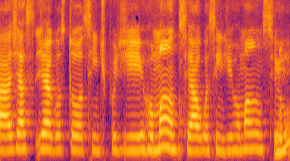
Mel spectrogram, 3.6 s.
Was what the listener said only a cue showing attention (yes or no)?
no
